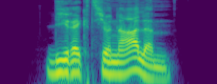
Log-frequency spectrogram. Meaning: strong dative masculine/neuter singular of direktional
- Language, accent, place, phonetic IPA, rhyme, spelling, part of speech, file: German, Germany, Berlin, [diʁɛkt͡si̯oˈnaːləm], -aːləm, direktionalem, adjective, De-direktionalem.ogg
